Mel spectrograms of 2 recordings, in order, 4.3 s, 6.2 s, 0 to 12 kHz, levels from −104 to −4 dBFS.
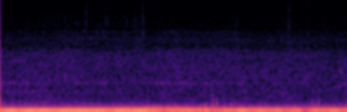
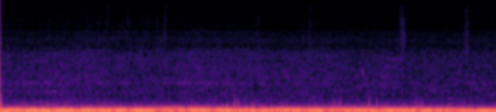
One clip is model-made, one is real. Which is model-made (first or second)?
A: second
